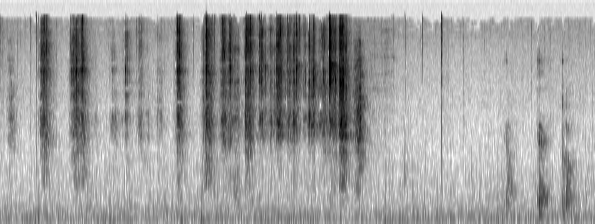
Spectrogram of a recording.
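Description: A dip pen or quill nib scratches continuously across a thin, flat paper letter sheet resting on a wooden table while writing. Quick, bright, scratchy strokes come in dense bursts for the first few seconds, then thin out to a few softer scrapes near the end.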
